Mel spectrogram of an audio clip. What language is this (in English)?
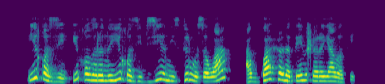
Abkhazian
